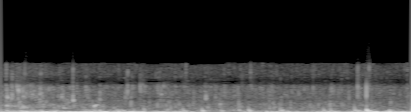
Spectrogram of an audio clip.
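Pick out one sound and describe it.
A fish splashes in the water.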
